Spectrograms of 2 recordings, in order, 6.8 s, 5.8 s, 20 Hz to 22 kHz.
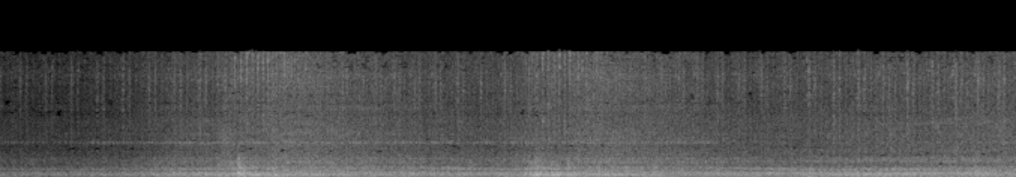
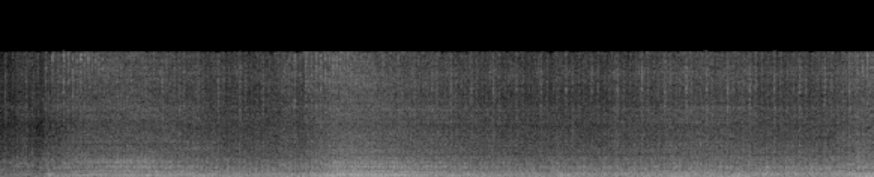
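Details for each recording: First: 2004 Toyota Camry with 2AZ-FE 2.4 engine, 98,000 km, cold, in reverse with AC on: a faint loose "krok krok" rattle at the bottom of the engine that fades when warm. The balancer shaft was found worn and loose. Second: 2004 Toyota Camry, 2AZ-FE 2.4 L, 98,000 km, which had a cold-start "krrk" noise: after replacing the loose, worn balancer shaft and refilling coolant, a smooth, even idle with no rattle or knock. Normal idle.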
